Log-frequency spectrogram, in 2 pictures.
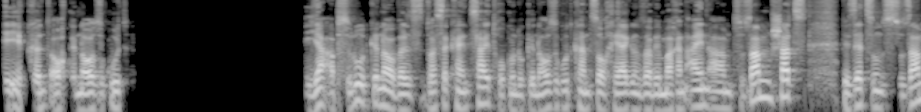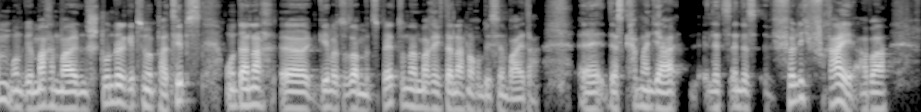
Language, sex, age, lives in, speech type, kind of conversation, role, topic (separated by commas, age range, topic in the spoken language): German, male, 50-54, Germany, conversation, advice, advisor, Wie kann ich meine Hobbys genießen, ohne mich schuldig zu fühlen?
